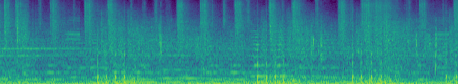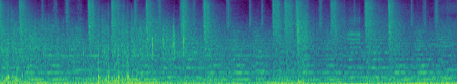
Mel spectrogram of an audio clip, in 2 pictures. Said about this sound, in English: We are on the Golan Heights near the Syria border at a live fire drill with the Israel Defense Forces, a nighttime drill.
